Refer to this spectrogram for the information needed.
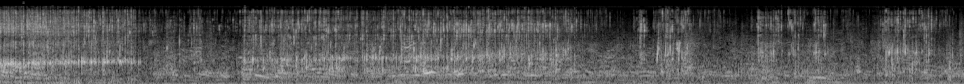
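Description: A man unzips and urinates directly into a mug: a steady, splashing stream of liquid runs for about ten seconds, loud and continuous, with a bright hissing edge and slight changes in tone as it pours.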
